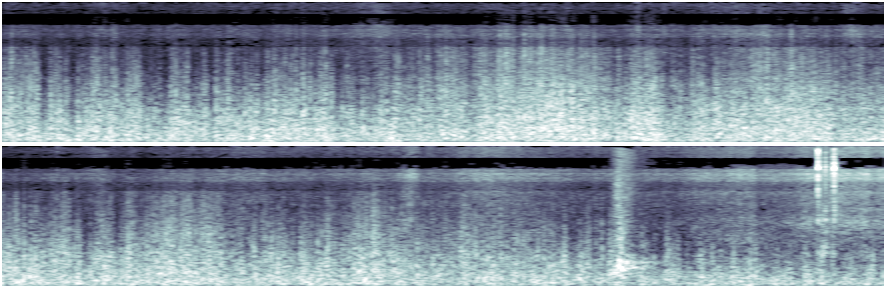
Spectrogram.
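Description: Wind blows outdoors on open water.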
